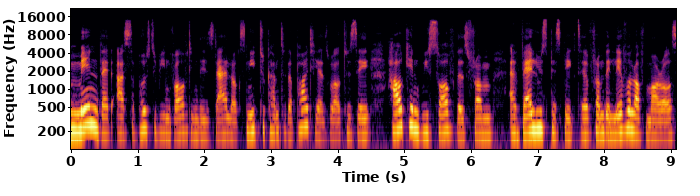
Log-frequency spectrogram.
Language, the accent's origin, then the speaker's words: English; Mahikeng, North West, South Africa; growing up in Mafeking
